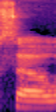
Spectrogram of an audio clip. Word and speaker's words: sew: This type of sew is like if you were sewing a shirt or sewing a pillow or sewing a blanket or whatever you want to sew with a needle and thread. So that's S-E-W, sew, E-W, making that long O sound.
